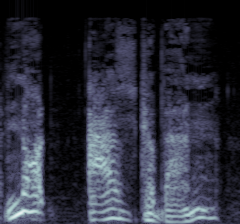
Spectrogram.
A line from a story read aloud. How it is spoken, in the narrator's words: croaked Hagrid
